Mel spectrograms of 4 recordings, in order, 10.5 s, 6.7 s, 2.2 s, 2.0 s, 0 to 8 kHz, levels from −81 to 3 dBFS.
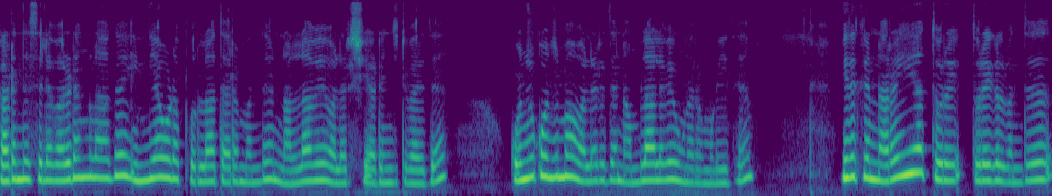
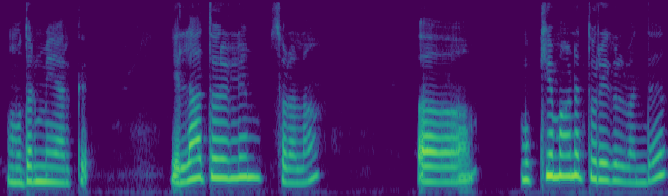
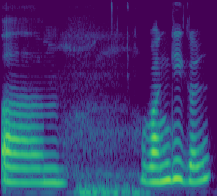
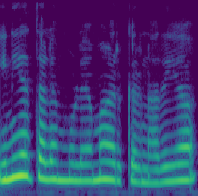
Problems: none marked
